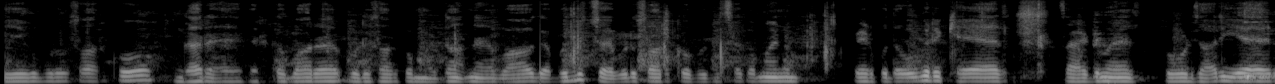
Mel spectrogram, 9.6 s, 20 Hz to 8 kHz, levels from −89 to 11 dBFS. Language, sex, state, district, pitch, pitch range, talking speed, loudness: Rajasthani, male, Rajasthan, Churu, 135 Hz, 130-135 Hz, 220 wpm, -38 LUFS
